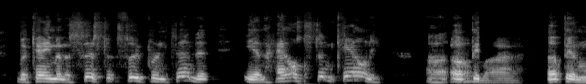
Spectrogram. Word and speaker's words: Houston: know, Cairo is spelled Cairo, and Houston is Houston, and it's a regional pronunciation, and don't you dare get it wrong.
